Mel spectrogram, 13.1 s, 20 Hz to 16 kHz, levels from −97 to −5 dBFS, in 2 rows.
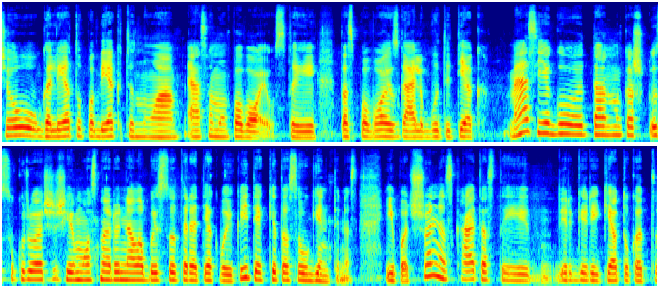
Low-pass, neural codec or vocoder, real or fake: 14.4 kHz; none; real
